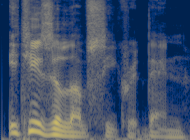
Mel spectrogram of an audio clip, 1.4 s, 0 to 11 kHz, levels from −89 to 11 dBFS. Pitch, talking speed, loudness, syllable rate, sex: 110 Hz, 250 wpm, -18 LUFS, 5.4 syllables/s, male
